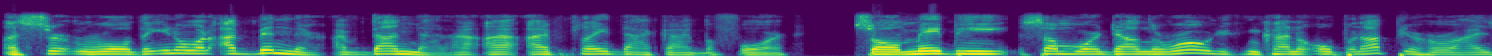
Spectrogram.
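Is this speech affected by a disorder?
No.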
